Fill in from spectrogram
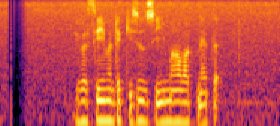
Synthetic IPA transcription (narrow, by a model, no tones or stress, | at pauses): ʋiʋəsiːməʈəkisinusiːmaːʋaknæt̪ə̰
